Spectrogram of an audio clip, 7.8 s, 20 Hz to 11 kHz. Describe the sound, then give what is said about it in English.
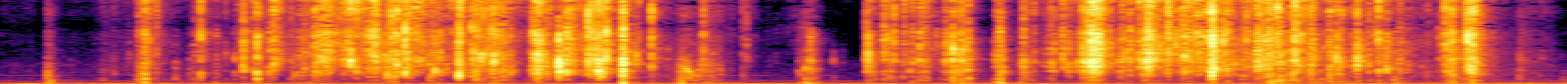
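Crinkling plastic wrapper of a card booster pack being torn open, a continuous stream of bright crackling and rustling bursts with a short pause midway, no voices. “So after this, these 2 packs will be like another short break, and then I'll open up the last 12.”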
